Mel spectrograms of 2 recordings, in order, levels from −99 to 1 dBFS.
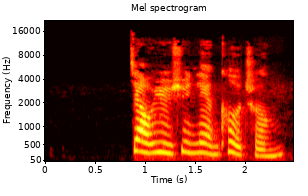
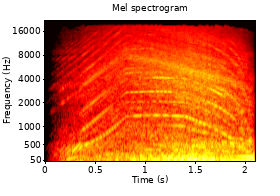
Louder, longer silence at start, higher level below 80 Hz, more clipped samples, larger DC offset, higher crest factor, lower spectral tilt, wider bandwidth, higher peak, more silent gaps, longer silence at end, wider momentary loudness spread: second, -24 LUFS vs -18 LUFS; first, 0.85 s vs 0.15 s; second, -78 dBFS vs -22 dBFS; neither; neither; about the same, 20 dB vs 16 dB; second, -3 dB/octave vs -4.5 dB/octave; second, 14.5 kHz vs 19.5 kHz; second, -6 dBFS vs -2 dBFS; neither; about the same, 0.1 s vs 0 s; second, 11 LU vs 15 LU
